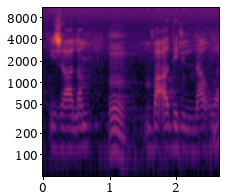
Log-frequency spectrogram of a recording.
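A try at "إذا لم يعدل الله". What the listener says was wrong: با کیا ہے، با تو ہے ہی نہیں. اذا لم یعدل اللہ ورسول، جب نہیں عدل کرے گا اللہ رسول.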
